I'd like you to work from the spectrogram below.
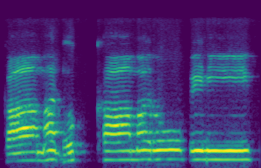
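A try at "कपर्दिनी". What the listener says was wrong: The second line, first word, this da is a alpa prana. Kapardhini.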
